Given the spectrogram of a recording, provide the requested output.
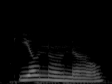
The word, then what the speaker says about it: Pionono: I have to go and look up how to pronounce it because I don't want to fail the Spanish people. Wait for this. Pionono.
